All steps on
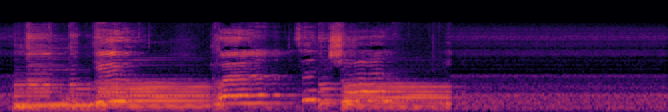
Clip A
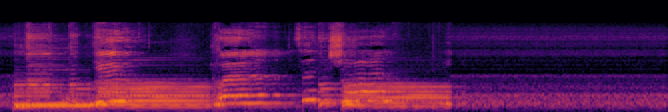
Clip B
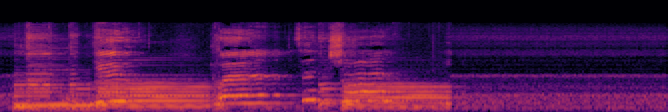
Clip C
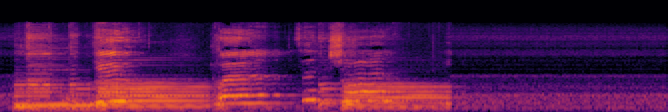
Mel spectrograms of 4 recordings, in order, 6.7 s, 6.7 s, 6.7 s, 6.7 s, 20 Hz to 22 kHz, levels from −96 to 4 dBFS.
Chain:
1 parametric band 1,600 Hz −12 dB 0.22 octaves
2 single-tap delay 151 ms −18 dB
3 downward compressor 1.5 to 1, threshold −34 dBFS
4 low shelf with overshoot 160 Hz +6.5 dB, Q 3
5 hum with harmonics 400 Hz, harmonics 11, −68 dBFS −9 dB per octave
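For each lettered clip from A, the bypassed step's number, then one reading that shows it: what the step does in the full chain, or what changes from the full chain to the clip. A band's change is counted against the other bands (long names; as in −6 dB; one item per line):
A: 4, change in momentary loudness spread −12 LU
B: 1, 2 kHz band +5.0 dB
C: 3, change in momentary loudness spread −11 LU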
